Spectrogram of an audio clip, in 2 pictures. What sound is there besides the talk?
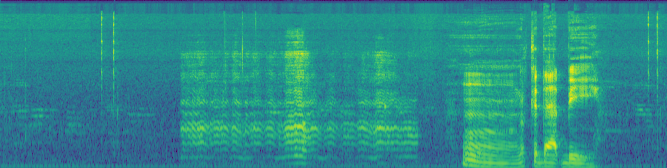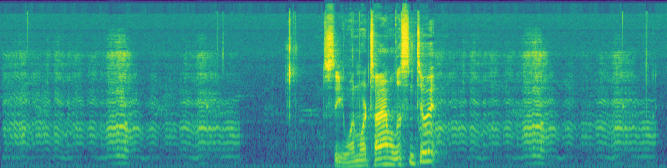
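bee buzzing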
